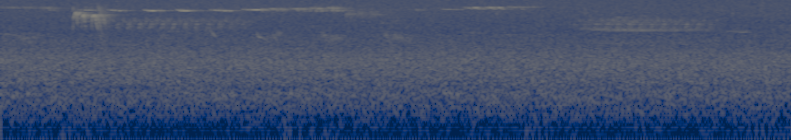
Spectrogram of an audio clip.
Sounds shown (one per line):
Chestnut-backed Chickadee call
Dark-eyed Junco song
Varied Thrush song
Golden-crowned Kinglet song
Western Tanager song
